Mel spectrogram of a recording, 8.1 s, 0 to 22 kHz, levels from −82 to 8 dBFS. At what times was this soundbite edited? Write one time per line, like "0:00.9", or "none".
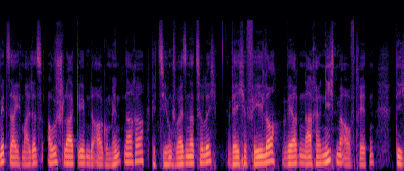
0:03.0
